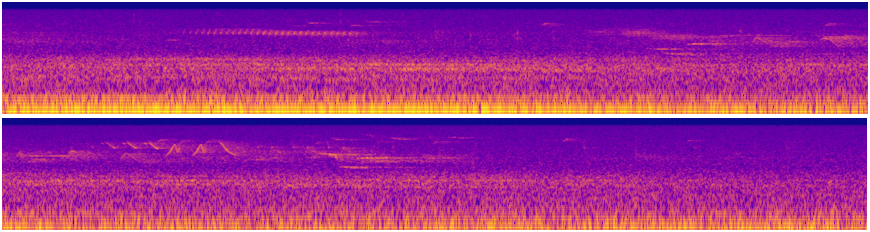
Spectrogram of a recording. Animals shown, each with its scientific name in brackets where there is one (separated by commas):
Blackburnian Warbler (Setophaga fusca), Eastern Wood-Pewee (Contopus virens), Black-capped Chickadee (Poecile atricapillus), Pine Warbler (Setophaga pinus), Chestnut-sided Warbler (Setophaga pensylvanica), Wood Thrush (Hylocichla mustelina)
